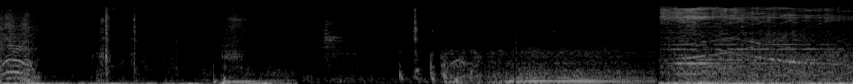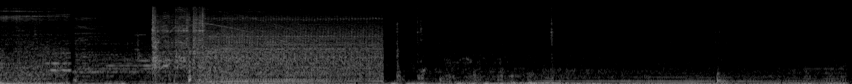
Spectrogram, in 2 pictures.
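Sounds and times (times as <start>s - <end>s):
car engine starting and idling: 4.2s - 6.6s, 10.0s - 17.0s.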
